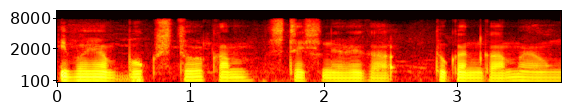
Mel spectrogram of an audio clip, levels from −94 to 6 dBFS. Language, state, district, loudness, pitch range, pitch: Ao, Nagaland, Dimapur, -20 LUFS, 100-110 Hz, 105 Hz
